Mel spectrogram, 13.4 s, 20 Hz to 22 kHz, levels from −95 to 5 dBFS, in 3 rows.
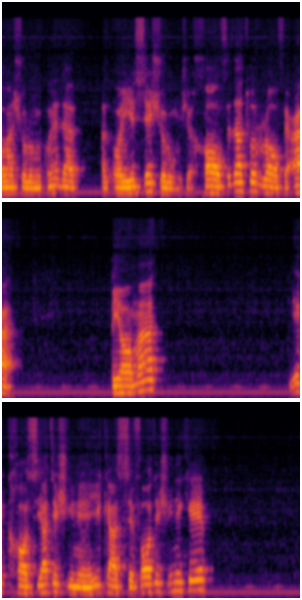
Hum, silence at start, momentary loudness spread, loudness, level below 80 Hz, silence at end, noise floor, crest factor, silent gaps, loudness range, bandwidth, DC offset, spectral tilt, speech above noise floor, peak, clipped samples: none; 0 s; 10 LU; -22 LUFS; -62 dBFS; 1.4 s; -55 dBFS; 20 dB; none; 4 LU; 15.5 kHz; under 0.1%; -7 dB/octave; 34 dB; -4 dBFS; under 0.1%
